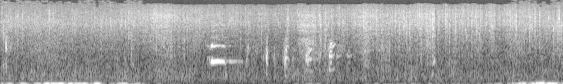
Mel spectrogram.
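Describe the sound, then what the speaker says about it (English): A chicken clucking in Fortnite, a few short, sharp clucks in quick succession, heard faintly against quiet background noise. "I hear the chicken being terrorized"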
